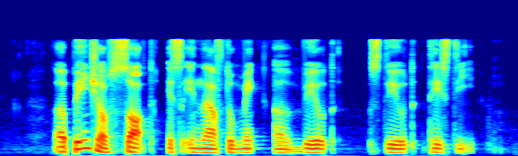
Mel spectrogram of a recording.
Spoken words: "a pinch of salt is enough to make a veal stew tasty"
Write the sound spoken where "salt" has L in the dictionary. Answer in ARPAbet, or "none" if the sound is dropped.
none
